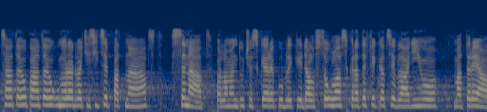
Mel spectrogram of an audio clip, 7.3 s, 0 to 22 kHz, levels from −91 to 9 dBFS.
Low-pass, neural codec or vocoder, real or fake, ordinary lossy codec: 7.2 kHz; none; real; MP3, 48 kbps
